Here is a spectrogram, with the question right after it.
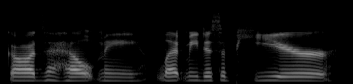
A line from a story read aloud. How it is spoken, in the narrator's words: moaned Zell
